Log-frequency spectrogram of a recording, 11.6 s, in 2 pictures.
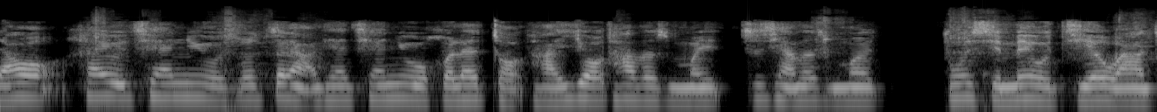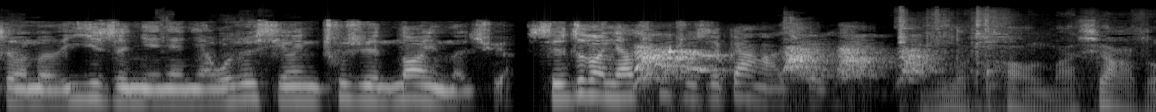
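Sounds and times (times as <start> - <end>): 
speech: 0.0 - 11.5
dog barking: 8.9 - 10.6.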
